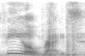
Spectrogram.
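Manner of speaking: plain reading voice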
